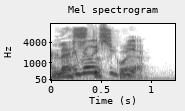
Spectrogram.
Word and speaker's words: Leicester Square: So you just have to get rid of some letters, and you can pronounce Leicester Square. – Leicester Square.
